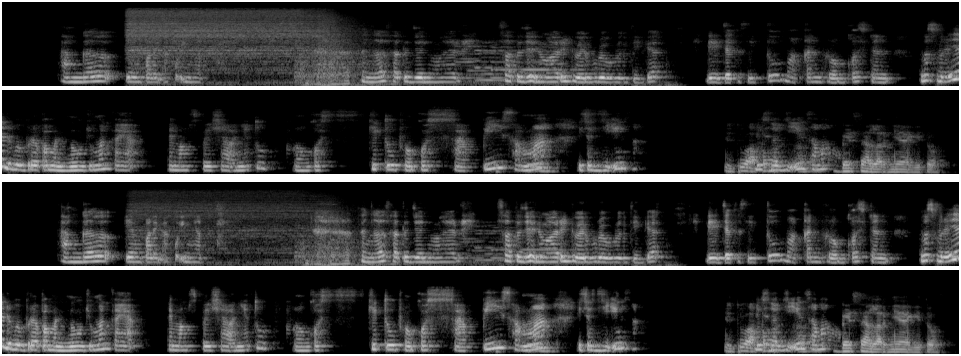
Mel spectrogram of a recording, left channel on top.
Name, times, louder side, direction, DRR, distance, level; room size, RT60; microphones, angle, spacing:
voice 1, 0.6-2.2 3.1-6.6 7.0-8.9 9.2-10.9 11.2-12.8 13.2-15.0 15.4-15.8 17.1-18.0, right 2 dB, 85° right, 1.7 m, -23 dB
sound 1, 1.2-6.8, left 6 dB, 70° left, 2.2 m, -37 dB
voice 2, 3.0-3.5 3.7-3.9 14.5-15.1 16.8-19.0, right 2 dB, 50° right, 1.1 m, -29 dB
9.4 x 7.9 x 3.5 m
head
